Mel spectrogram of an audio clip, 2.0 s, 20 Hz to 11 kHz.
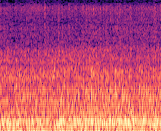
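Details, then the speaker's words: Daikin 8-ton ducted VRV indoor unit with no cooling: loud steady rushing blower roar with strained hum, airflow starved by a fully choked return air filter, risking motor burnout; runs quiet after filter cleaning. "इसका filter देखिए पूरा चौक है कैसे कलिंग करेगा इसके अंदर य आवाज हो रहा तो रिटर्न नहीं मिल रहा है तो इसके वजह से यह मोटर भी जल सकता है"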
